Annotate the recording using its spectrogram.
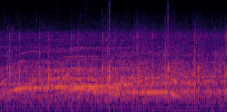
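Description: Audience clapping and cheering, with a couple of drawn-out held calls rising above the clapping.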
